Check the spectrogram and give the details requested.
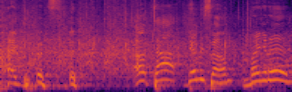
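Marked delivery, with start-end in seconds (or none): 1.8-3.8 high, bright mock praise; sheepish congratulations; awkward fake cheer.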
